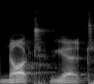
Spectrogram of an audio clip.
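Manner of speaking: guttural stone-creature voice. Voicing a creature that taps its spear and answers: guttural stony voice. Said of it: "a guttural sort of stony mouth make noises that say".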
